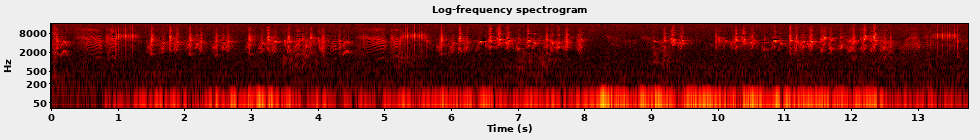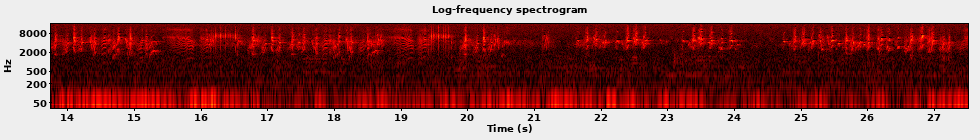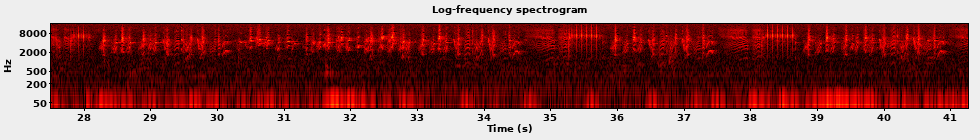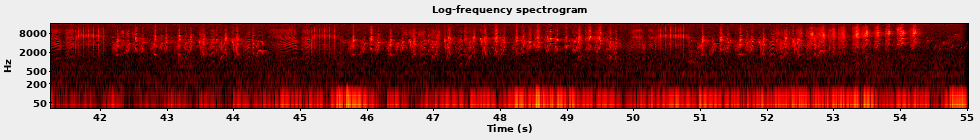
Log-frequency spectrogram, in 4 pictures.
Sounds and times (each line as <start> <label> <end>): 0.0 birdsong 55.0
